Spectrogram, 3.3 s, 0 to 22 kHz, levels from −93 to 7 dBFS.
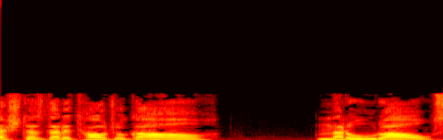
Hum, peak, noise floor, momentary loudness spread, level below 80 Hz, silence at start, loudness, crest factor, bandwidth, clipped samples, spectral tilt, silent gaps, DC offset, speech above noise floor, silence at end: none; -6 dBFS; -72 dBFS; 7 LU; -44 dBFS; 0 s; -23 LUFS; 18 dB; 7.6 kHz; under 0.1%; -5 dB/octave; none; under 0.1%; 50 dB; 0 s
